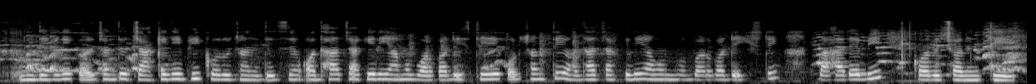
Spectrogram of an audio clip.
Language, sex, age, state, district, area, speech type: Odia, female, 18-30, Odisha, Bargarh, rural, spontaneous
